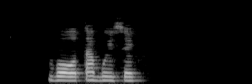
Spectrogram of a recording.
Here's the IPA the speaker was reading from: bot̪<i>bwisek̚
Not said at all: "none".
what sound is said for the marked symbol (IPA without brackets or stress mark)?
a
